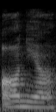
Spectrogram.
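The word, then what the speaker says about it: Áine: is anya or anya it's more commonly pronounced anya and i know it just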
